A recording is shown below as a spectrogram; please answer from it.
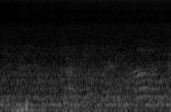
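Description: Honey bees buzz in a dense, continuous drone around a swarm, close and steady, with faint talking mixed in.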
